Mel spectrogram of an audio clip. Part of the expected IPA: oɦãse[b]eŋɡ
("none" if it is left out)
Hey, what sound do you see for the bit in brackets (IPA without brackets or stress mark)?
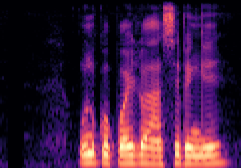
b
